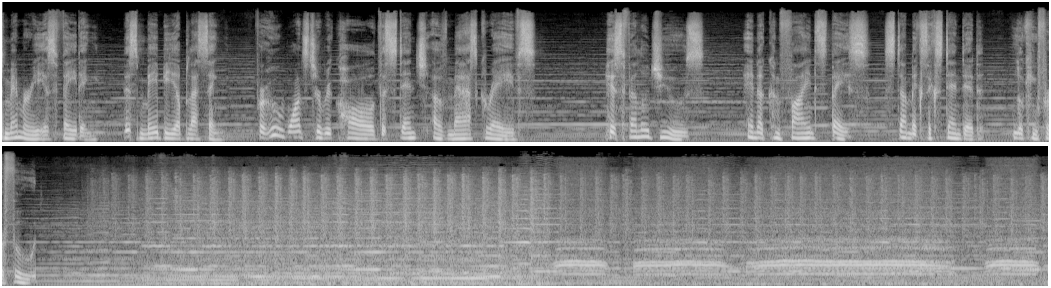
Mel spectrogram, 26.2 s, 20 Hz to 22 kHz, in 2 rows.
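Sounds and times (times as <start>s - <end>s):
speech: 0.0s - 6.8s, 7.6s - 13.7s
train rolling along the rails with rhythmic clatter: 13.9s - 26.1s.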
